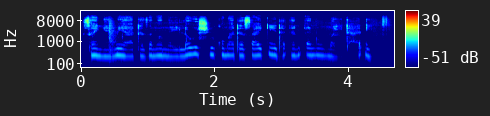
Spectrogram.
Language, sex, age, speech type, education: Hausa, female, 15-29, spontaneous, primary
